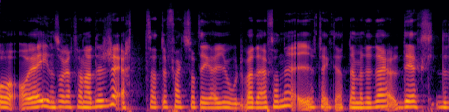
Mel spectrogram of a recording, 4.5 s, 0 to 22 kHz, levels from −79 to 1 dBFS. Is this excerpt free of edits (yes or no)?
no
